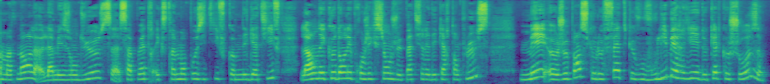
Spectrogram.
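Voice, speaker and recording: Lady doing a tarot reading, kinda husky, mellow voice, stumbles over her words a lot. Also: medium pitch. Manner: hesitant, stammering, many fillers. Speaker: tarot card reader. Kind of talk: casual spoken tarot reading.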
